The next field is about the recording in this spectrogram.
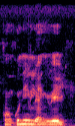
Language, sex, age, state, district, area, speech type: Goan Konkani, male, 60+, Goa, Salcete, rural, spontaneous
